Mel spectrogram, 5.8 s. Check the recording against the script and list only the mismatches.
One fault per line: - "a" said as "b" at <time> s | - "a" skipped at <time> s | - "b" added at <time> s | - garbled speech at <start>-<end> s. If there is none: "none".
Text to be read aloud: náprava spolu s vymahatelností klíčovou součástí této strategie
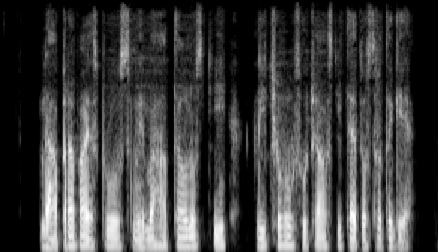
- "je" added at 1.1 s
